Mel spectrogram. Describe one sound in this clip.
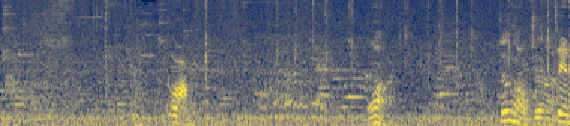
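A young man chews noisily.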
